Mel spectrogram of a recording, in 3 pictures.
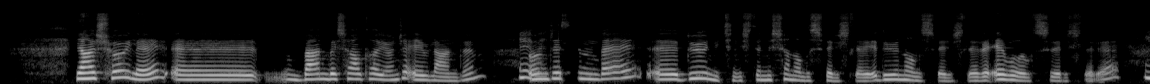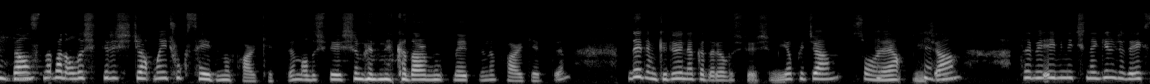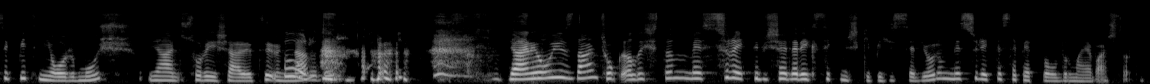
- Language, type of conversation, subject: Turkish, advice, Harcamalarımı kontrol edemeyip sürekli borca girme döngüsünden nasıl çıkabilirim?
- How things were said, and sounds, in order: static; background speech; laughing while speaking: "beni ne kadar"; other background noise; chuckle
